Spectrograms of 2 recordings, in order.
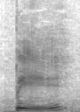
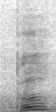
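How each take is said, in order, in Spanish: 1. Se pronuncia en voz alta el nombre completo de la letra. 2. Solo se produce el sonido consonántico. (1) "Ahí estoy dando el nombre del grafema" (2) "Como fonemas hago solo el sonido"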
